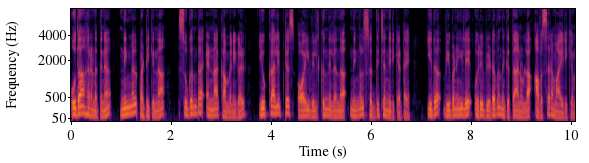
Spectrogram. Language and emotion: Malayalam, neutral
